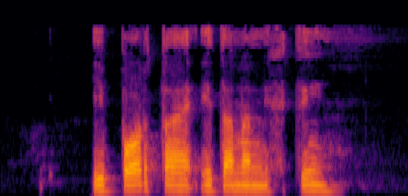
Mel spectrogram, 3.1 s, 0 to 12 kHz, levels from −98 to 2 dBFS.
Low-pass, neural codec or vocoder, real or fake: 7.2 kHz; none; real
